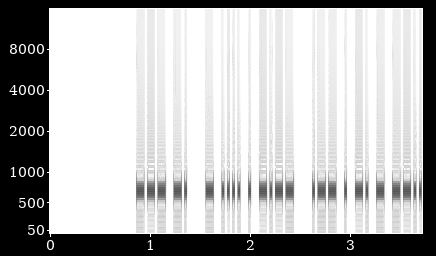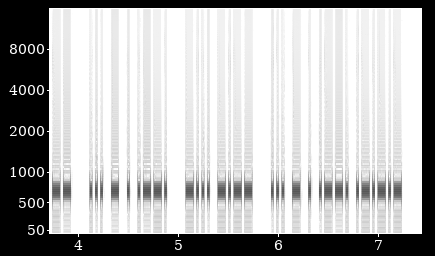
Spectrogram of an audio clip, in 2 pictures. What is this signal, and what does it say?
Morse code, heard as a keyed tone, about 46 wpm, 700 Hz. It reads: ON THEY WENT, STEP BY STEP.
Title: Sentences from Top 1000 Words - Review Part 2 - 45wpm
